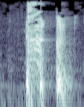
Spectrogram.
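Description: Two harsh, loud coughs come from a person after something went down the wrong pipe. Each is a sharp burst with a short rasping tail, and a brief pause separates them.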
